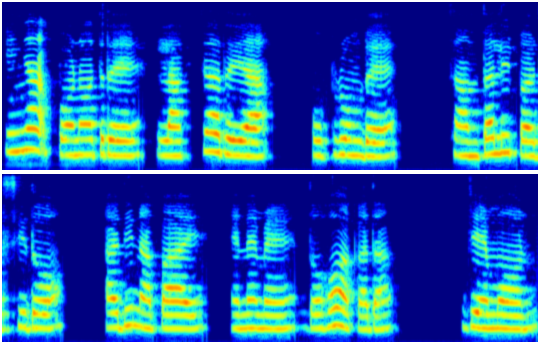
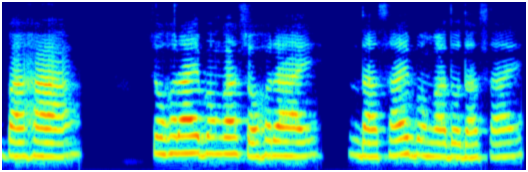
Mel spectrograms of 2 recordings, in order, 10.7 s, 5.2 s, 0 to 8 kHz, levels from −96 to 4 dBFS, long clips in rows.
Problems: none marked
